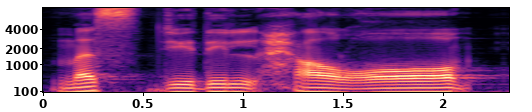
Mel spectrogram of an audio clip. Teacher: سین کو باریک سیٹی سے ادا کرنا ہے، حا کو بھی واضح نکالنا ہے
